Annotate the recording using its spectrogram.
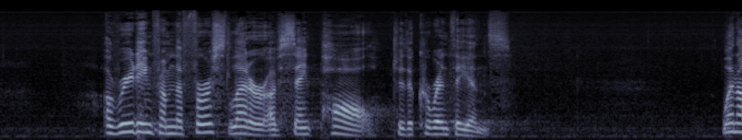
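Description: A middle-aged woman reads aloud into a microphone in a slightly echoing room.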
